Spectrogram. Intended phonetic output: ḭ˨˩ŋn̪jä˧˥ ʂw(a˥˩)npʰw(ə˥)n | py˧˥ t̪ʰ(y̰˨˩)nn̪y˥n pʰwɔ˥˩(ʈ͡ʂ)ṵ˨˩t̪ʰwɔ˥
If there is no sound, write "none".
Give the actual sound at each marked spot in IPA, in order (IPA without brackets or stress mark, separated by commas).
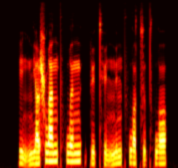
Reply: a˥, ə˥, y̰˨˩, t͡s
